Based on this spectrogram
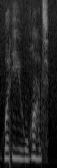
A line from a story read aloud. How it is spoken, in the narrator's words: I exclaimed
